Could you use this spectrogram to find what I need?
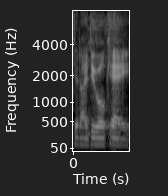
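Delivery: quiet, hushed, cautious, careful whisper. Voicing Otto asking Arkara if he did well: quiet cautious whisper. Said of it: "Otto whispers towards Arkara, quietly, cautiously".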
